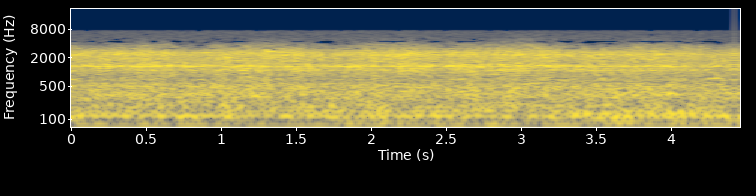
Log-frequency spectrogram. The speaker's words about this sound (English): Until Zaslow came down to get me in a big helicopter.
